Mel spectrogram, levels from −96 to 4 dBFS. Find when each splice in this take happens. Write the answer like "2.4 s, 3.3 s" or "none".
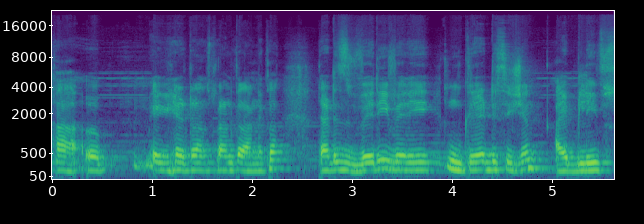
3.8 s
